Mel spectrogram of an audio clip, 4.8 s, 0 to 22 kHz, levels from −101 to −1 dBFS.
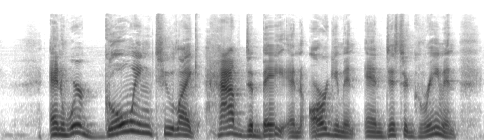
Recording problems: choppy; occasionally; 2% of the speech affected

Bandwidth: 14.5 kHz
